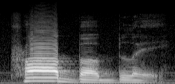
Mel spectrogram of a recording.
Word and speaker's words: probably: Probably. In our informal speech, we may pronounce that another way, but in our professional dialect, we want to say probably.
